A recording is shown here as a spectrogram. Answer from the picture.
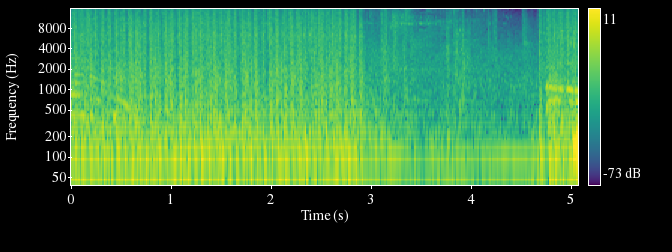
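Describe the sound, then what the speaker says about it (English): Rapid video game gunfire, dense automatic bursts rattling continuously for about three seconds, then fading to quieter ambience with a final burst of noise at the end. "I'm taking a lot of fire here!"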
